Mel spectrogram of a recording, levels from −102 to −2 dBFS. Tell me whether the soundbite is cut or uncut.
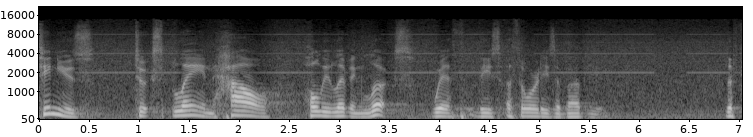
uncut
